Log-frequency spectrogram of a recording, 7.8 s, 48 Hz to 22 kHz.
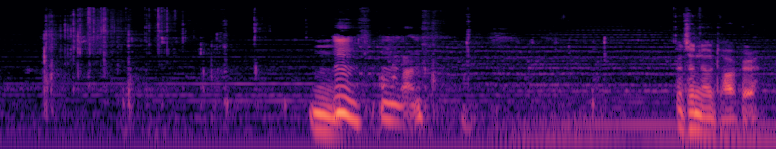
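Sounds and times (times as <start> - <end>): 
crunchy chewing of a BLT sandwich with aioli: 0.4 - 3.0
speech: 3.1 - 4.4, 6.8 - 7.7.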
